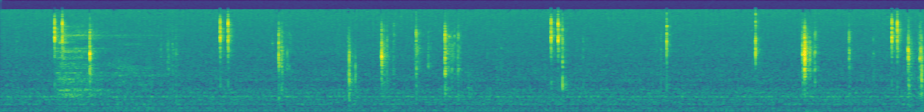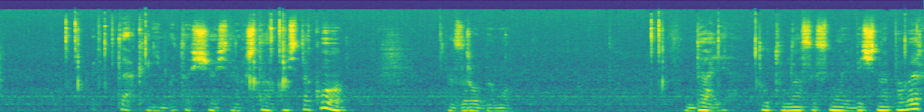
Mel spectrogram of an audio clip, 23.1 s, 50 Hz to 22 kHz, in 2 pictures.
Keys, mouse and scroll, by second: 2.1 g, 3.5 r, 5.7 e, 7.3-8.4 scroll down 1, 8.4-10.1 middle drag, 10.1 e, 11.4 s, 12.9-16.1 middle drag, 20.6-21.6 middle drag, 21.6-22.9 scroll up 2, 22.9-23.1 middle drag.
